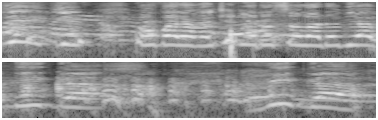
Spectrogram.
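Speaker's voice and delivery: high, loud excited call. Real, not acted. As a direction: shout it out, thrilled.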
